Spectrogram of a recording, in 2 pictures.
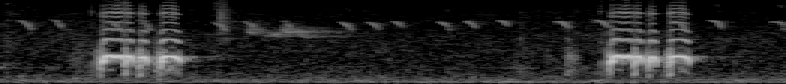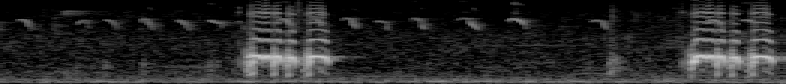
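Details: Loud song of a local zebra dove: four bursts of rapid, throaty coos, each of three or four notes, arriving roughly every two and a half seconds over a quiet background of distant high chirps.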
